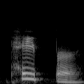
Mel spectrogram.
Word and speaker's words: paper: 그래서 강세를 받지 않는 곳에서는 바람 소리가 빠진다.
